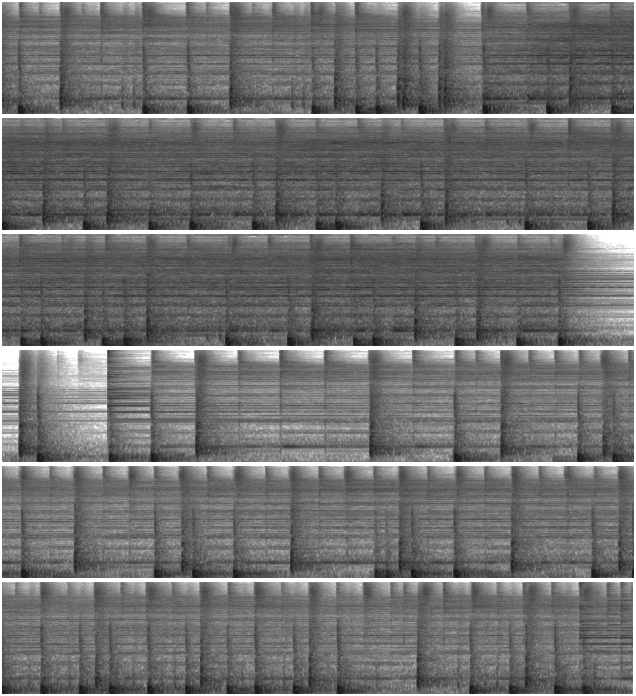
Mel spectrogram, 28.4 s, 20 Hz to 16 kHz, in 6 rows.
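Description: Drum kit played with sticks, kick and snare under a Zildjian S Rock Ride 20-inch, a thick, heavy cymbal with a loud, piercing ping. About four seconds in the cymbal builds into a dense, steady wash. It stops for a moment about 14 seconds in, then a new groove with the ride starts.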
